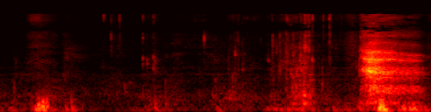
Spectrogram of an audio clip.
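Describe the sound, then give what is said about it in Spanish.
Someone drinking water: a soft low thump, then scattered faint wet mouth clicks, building to a louder slurping, gulping burst near the end. No one speaks. “Estoy tomando agüita.”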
